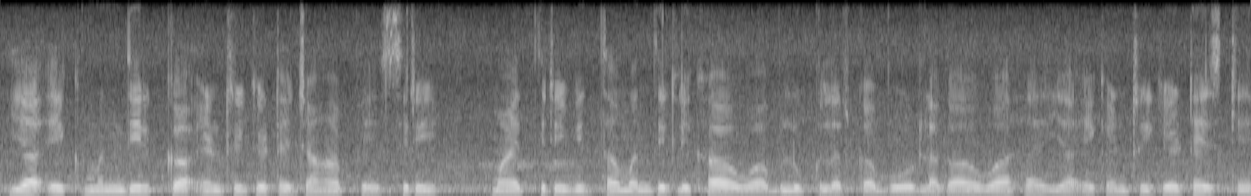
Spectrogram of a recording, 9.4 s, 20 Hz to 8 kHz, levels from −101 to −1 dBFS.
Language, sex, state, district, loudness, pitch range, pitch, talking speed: Hindi, male, Uttar Pradesh, Hamirpur, -24 LUFS, 145-155 Hz, 150 Hz, 165 wpm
